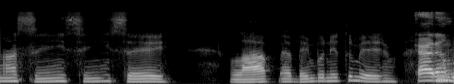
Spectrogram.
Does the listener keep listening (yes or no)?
no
